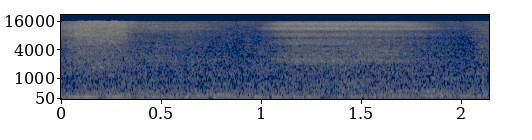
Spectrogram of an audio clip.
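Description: A person breathing out twice through the nose near the microphone: two short hissy breaths, the second about a second in, over a low steady hum.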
